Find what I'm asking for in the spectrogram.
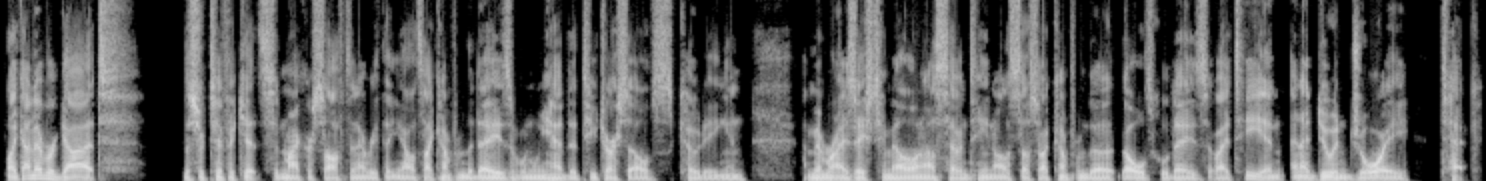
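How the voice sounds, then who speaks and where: Speaking fairly quickly in a rumbling low, steady voice, a middle-aged man from Guatemala, a pickleball facility owner, gives an earnest casual podcast interview full of fillers and restarts. The recording is dry and cleanly studio-sounding.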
